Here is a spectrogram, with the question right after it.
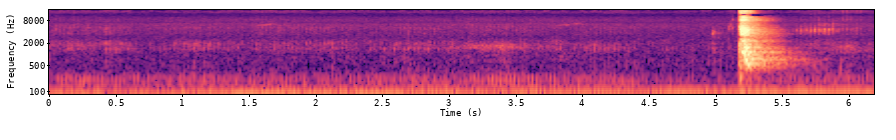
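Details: Male cats, British Shorthairs and a domestic shorthair, sharing a bed and sleeping close together: a quiet, even low purr continues throughout, broken once near the end by a single sharp click-like sound.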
